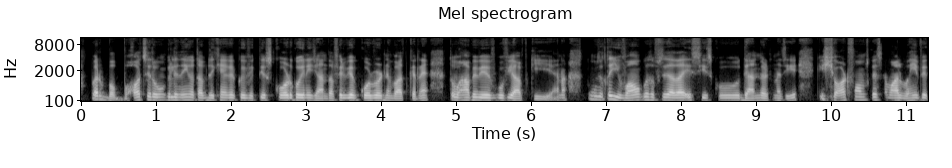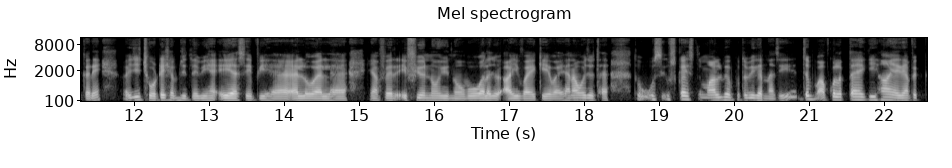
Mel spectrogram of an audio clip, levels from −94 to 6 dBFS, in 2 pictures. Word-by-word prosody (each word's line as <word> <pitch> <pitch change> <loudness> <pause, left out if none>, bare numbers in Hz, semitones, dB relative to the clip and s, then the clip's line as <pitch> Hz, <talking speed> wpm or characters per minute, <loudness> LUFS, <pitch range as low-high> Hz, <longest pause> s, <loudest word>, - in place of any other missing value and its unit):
पर - - +4
ब - - -2
बहुत 140 +2 0
से 155 - 0
लोगों 140 -1 0
के 145 - -2
लिए 140 -1 +1
नहीं 135 +1 -1
होता। 135 -2 0
अब 125 - 0
देखिए 120 +2 -1
अगर 130 0 +1
कोई 130 0 -2
व्यक्ति 120 +2 -4
उस 125 - -2
कोड 130 0 +4
को 135 - +4
ही 130 - +7
नहीं 125 -1 -1
जानता 115 0 0
फिर 125 +3 0
भी 130 +1 +5
आप 125 - +2
कोड 120 -1 +4
वर्ड 120 -1 +3
में 120 -1 -4
बात 110 -1 +2
कर 105 - -1
रहे 125 - +1
हैं - - -13
तो - - 0
वहाँ 130 0 +3
पे 140 - +1
भी 135 -1 +3
बेवकूफ़ी 125 0 +1
आपकी 105 0 +1
ही 100 -1 -7
है। - - -8
है - - -8
ना? - - -3
तो - - -15
मुझे 165 - -3
लगता 170 +4 +1
है 175 - +2
युवाओं 130 0 +3
को 155 - -1
सबसे 140 -1 -6
ज़्यादा 130 -1 +6
इस 135 - -10
चीज़ 125 - -5
को 125 0 -2
ध्यान 110 -1 +1
में 120 - 0
रखना 115 +1 -6
चाहिए 115 +4 -5 0.3
कि - - -7
शॉर्ट 135 +3 +1
फ़ॉर्म्स 150 -1 -3
का 145 - 0
इस्तेमाल 130 -3 +1
वहीं 120 +2 -2
पे 130 +1 +1
करें। - - -1 0.4
ये 145 +4 0
छोटे 120 +3 +2
शब्द 125 -2 -5
जितने। 115 +1 -2
एएसएपी 115 -2 +2
है 105 -1 0 0.2
एलओएल 110 -1 +3 0.6
या 110 - 0
फिर 115 +1 0
if - - -3
you 125 - +3
know 115 -1 -3
you 115 - -1
know 110 0 -3
वो 115 +1 +1
वाला 115 0 +4
जो 115 - 0
आईवायकेवाय 105 -1 +1
है 115 - -1
ना 125 - +3
वो 125 0 +1
जो 120 -1 0
था। 115 - -4 0.4
तो - - -8
उस 170 - -3
उसका 175 0 +1
इस्तेमाल 135 -5 0
भी 145 - +1
आपको 140 0 -9
तभी 125 0 -1
करना 110 -4 0
चाहिए 115 - -7
जब 175 -1 -1
आपको 140 +3 +2
लगता 150 - 0
है 150 -1 +2
कि 150 +1 -2
हाँ 145 -1 +3
यार 125 - +3
यहाँ 120 0 +2
पे - - -3
125 Hz, 275 wpm, -24 LUFS, 115-135 Hz, 0.6 s, ही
